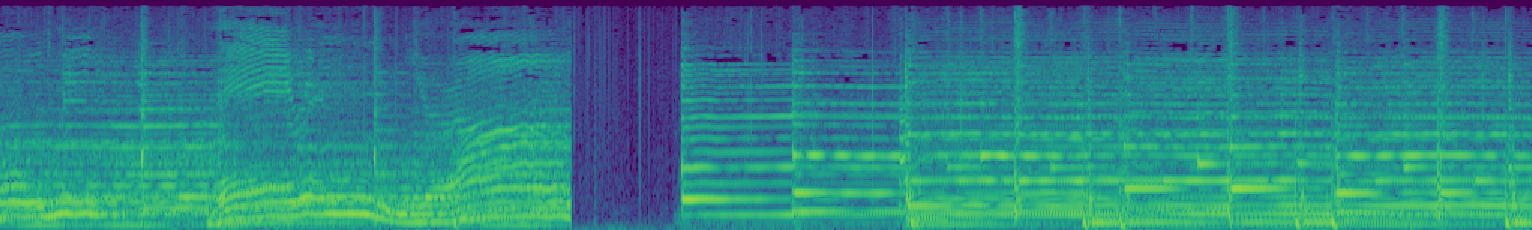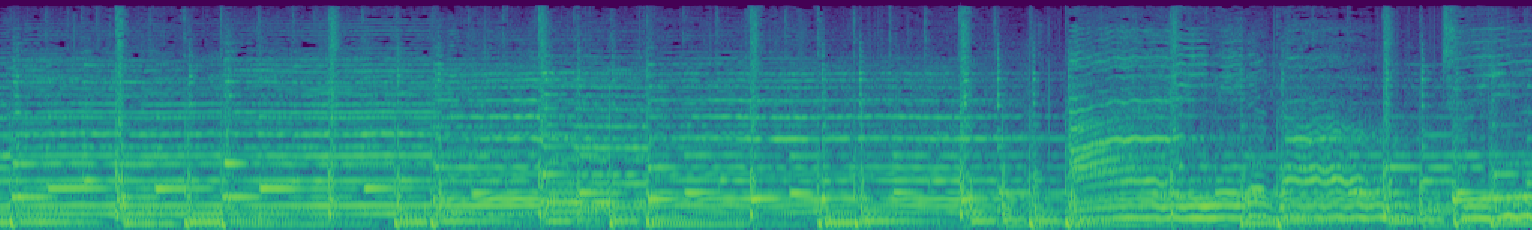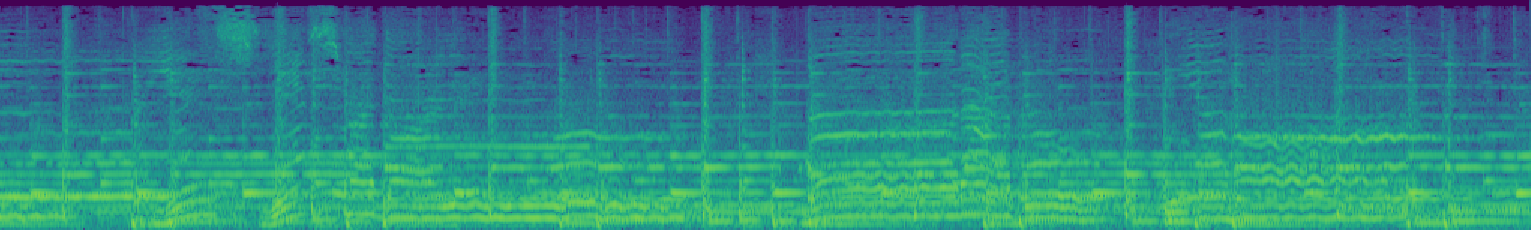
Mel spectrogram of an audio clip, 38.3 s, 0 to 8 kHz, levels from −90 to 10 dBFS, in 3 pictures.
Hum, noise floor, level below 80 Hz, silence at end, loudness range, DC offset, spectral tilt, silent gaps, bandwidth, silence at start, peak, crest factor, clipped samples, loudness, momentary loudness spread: none; -46 dBFS; -28 dBFS; 0 s; 2 LU; under 0.1%; -7 dB/octave; none; 7.6 kHz; 0 s; 0 dBFS; 12 dB; under 0.1%; -13 LUFS; 3 LU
